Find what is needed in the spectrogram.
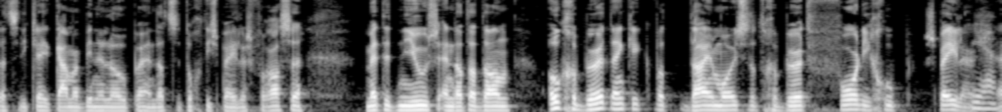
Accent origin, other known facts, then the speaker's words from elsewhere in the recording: Netherlands; Nee, maar je staat als Nederlander, zo heb ik het ervaren, sta je toch een beetje 2-0 achter daar.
